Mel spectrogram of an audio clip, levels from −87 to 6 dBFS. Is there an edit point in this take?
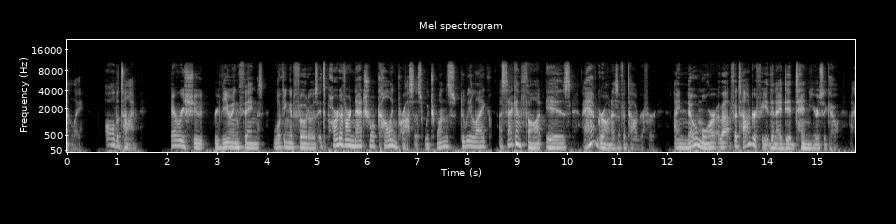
yes; 2 cuts; at 4.0 s, 8.5 s

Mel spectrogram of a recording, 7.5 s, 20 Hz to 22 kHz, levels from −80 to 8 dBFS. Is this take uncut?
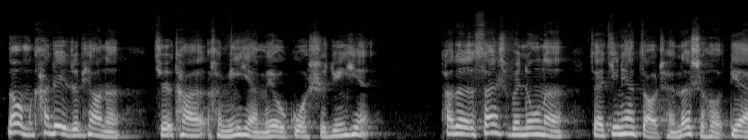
yes; 0 cuts

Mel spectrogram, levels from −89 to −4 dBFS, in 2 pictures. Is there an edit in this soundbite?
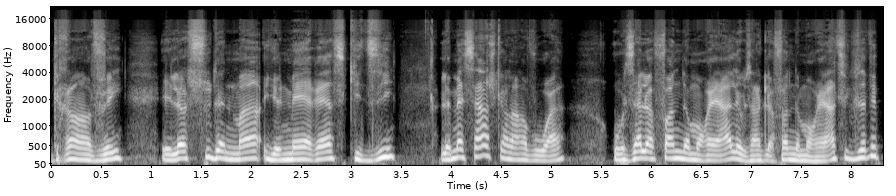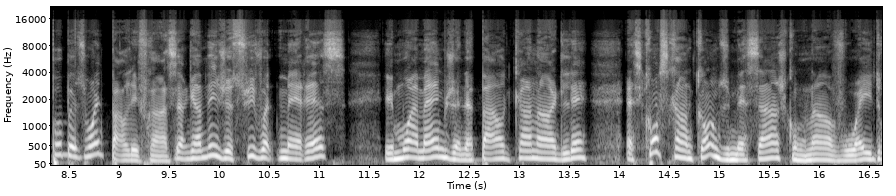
no; 0 cuts

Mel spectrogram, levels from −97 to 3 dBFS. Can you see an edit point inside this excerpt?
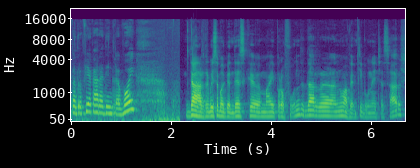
yes; 1 cut; at 2.2 s

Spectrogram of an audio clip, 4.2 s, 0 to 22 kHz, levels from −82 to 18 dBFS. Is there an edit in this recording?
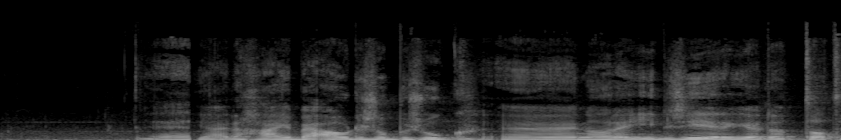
yes; 1 cut; at 0.9 s

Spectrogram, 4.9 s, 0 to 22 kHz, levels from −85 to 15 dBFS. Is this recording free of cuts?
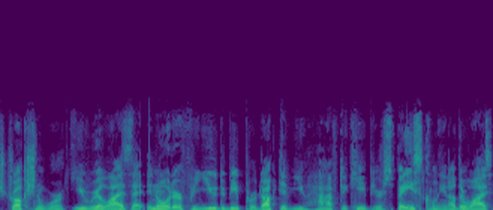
yes; 0 cuts

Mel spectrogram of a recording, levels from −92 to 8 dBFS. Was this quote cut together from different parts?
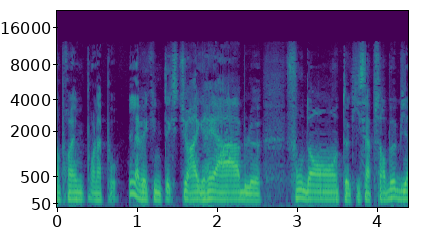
yes; 1 cut; at 0.9 s

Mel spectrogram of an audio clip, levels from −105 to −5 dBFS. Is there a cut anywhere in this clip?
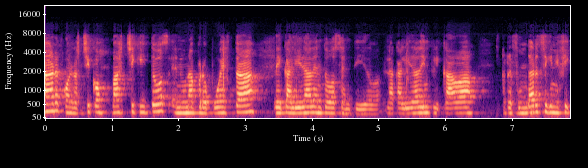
yes; 2 cuts; at 3.4 s, 6.7 s

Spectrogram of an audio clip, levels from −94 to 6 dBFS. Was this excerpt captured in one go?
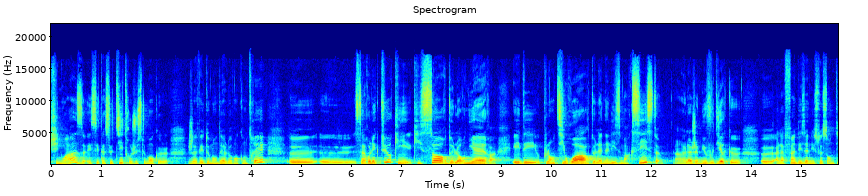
no; 1 cut; at 12.7 s

